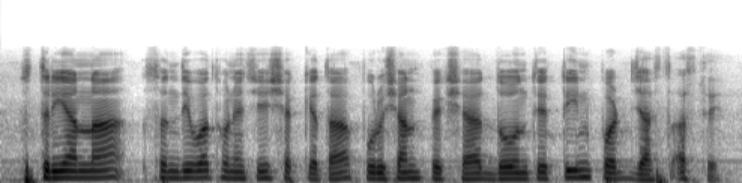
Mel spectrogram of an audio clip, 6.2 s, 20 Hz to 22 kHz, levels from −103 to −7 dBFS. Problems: constant background noise, background conversations at intervals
